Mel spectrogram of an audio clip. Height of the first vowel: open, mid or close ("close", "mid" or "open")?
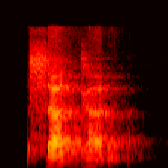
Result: open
